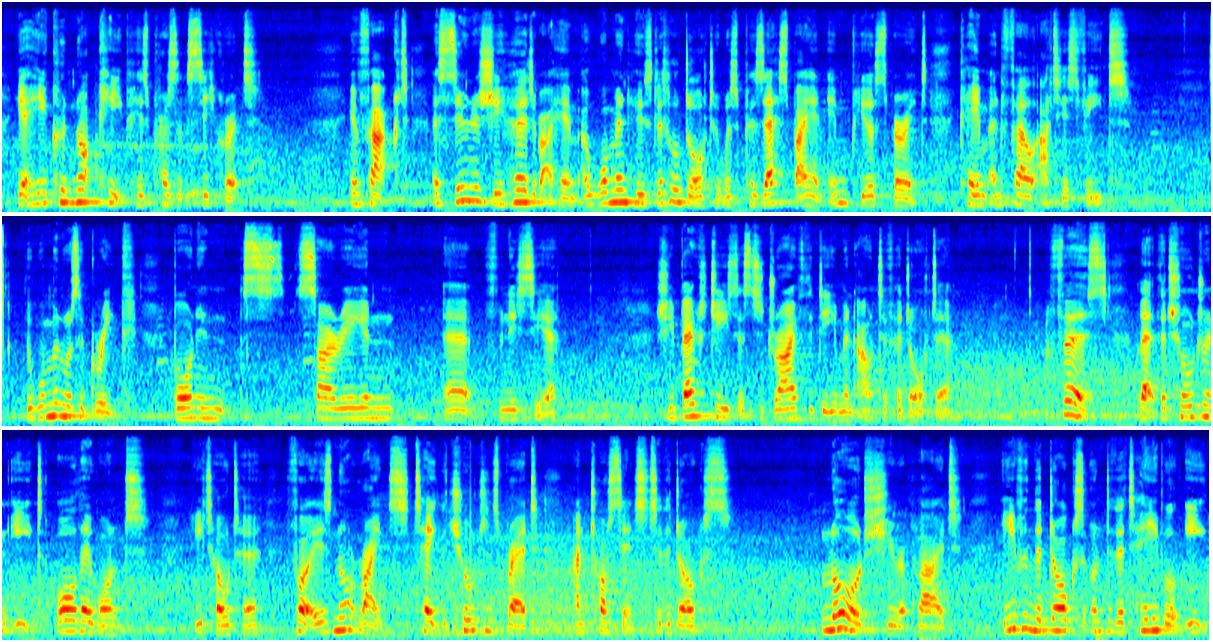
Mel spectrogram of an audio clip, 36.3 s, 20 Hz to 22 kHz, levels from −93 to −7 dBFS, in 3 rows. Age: 30-49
